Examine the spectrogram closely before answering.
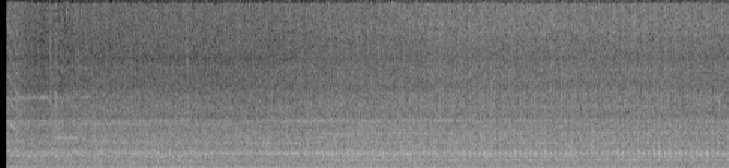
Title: Loud ticking noise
